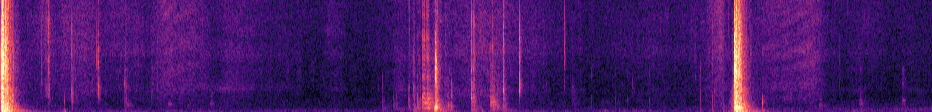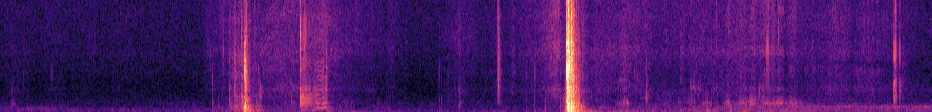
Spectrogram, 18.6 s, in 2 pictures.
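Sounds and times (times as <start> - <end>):
car door opening and closing: 7.3 - 7.7, 15.0 - 15.4.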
